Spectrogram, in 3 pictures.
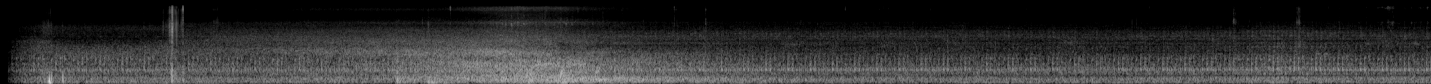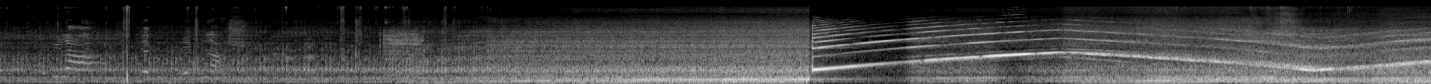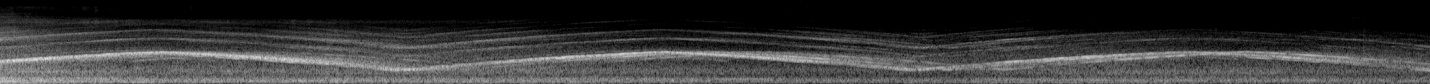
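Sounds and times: diesel engine pulling away: 0:00.1 - 0:42.9
siren wailing up and down: 0:22.2 - 0:42.9.

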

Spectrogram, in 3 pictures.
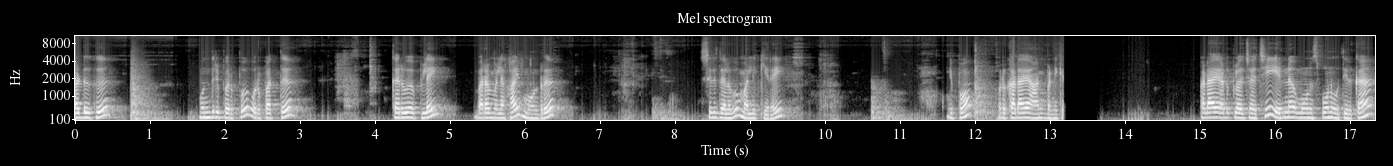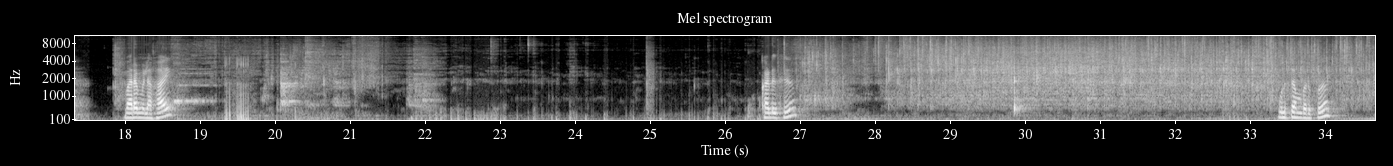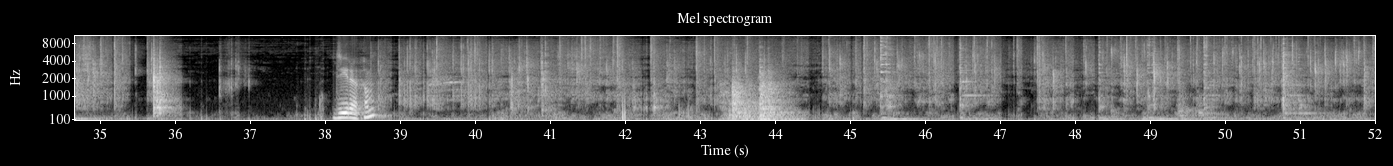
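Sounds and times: spoon scraping pan: 0:17.9 - 0:22.5, 0:44.2 - 0:52.0
seeds sizzling in hot oil: 0:26.8 - 0:35.7, 0:38.6 - 0:52.0.

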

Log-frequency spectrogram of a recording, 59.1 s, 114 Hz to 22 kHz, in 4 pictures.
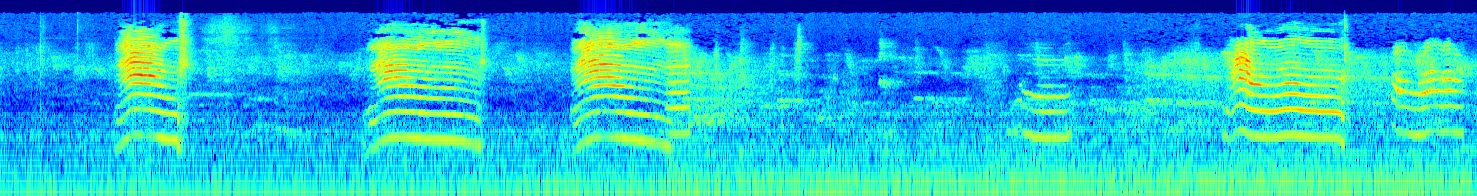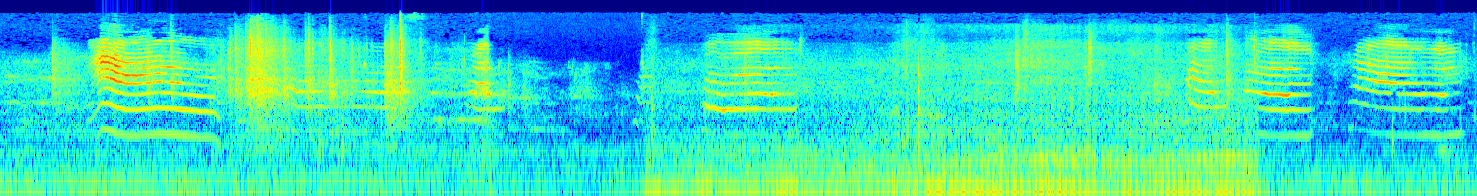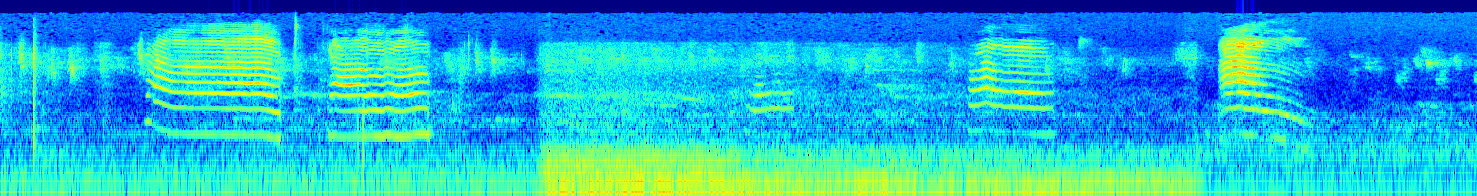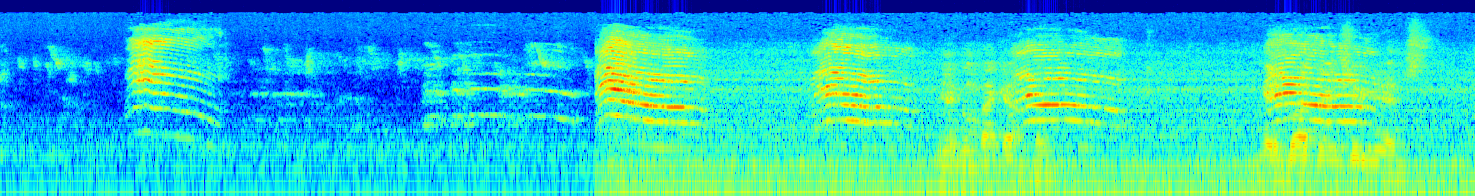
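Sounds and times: cats meowing: 0:01.1 - 0:02.0, 0:03.6 - 0:05.0, 0:05.6 - 0:07.0, 0:10.1 - 0:10.8, 0:12.2 - 0:14.8, 0:15.6 - 0:19.9, 0:21.1 - 0:22.9, 0:26.6 - 0:29.6, 0:30.9 - 0:34.2, 0:36.9 - 0:37.7, 0:39.0 - 0:40.8, 0:41.7 - 0:42.8, 0:45.6 - 0:46.8, 0:49.8 - 0:51.6, 0:52.3 - 0:53.6, 0:54.2 - 0:55.8, 0:56.9 - 0:58.3.

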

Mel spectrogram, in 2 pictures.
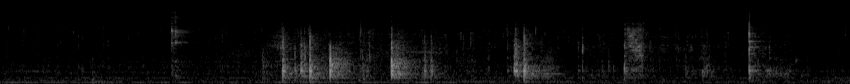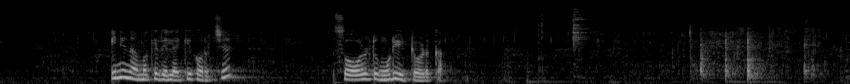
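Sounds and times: spatula scraping a frying pan: 0:02.7 - 0:08.1, 0:15.2 - 0:17.0.

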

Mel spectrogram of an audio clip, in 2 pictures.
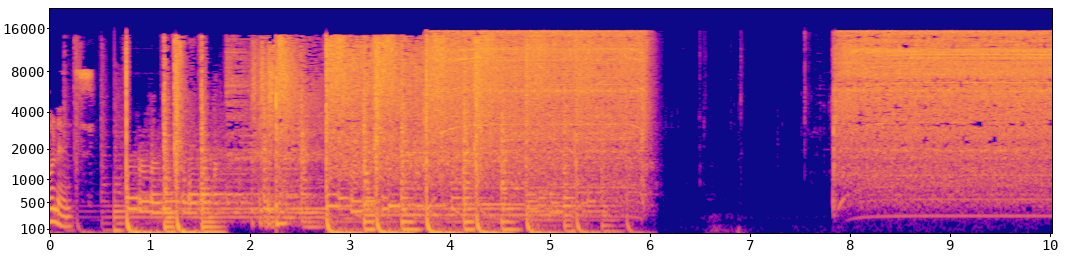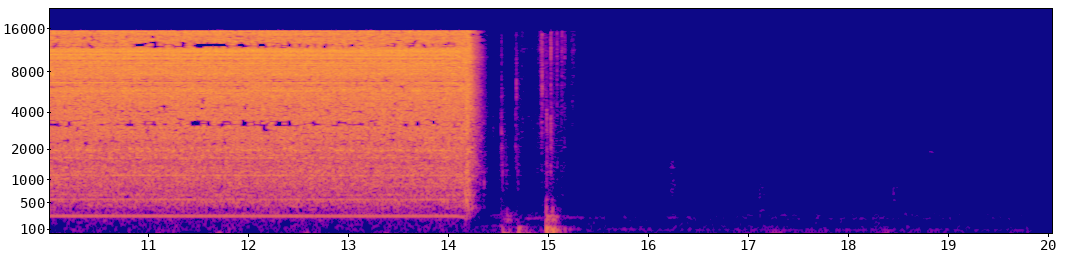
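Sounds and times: cordless drill motor whining: 0:03.8 - 0:06.1, 0:07.8 - 0:14.4.

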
